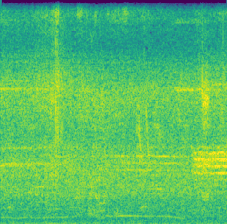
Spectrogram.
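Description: Outdoor background noise: a steady low rumble, with a faint held tone lasting about a second and a half.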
